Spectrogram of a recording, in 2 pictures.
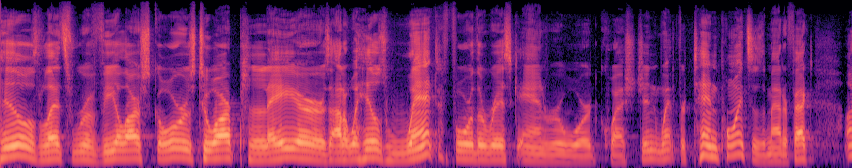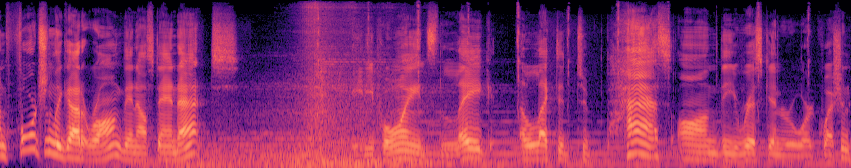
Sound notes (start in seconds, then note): none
